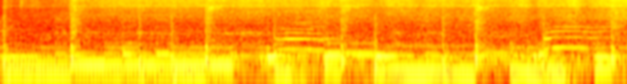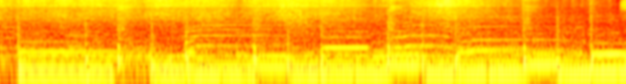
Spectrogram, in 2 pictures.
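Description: Dosa batter sizzling on a hot non-stick tawa as it is poured and spread outward in circles with the back of a steel ladle, the ladle rubbing over the batter. Background music with held bass notes and a gliding melody plays throughout.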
